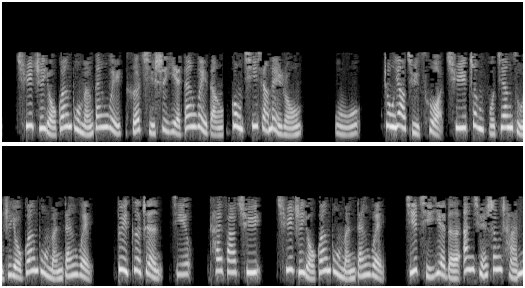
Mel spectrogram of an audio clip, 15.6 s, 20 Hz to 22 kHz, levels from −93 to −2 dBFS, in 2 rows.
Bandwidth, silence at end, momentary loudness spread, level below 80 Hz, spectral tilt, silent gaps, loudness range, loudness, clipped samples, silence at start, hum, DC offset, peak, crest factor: 6.2 kHz; 0 s; 8 LU; -76 dBFS; -5.5 dB/octave; 4.54-4.99 s, 5.40-5.66 s, 9.20-9.46 s, 10.26-10.31 s, 10.70-10.89 s, 11.74-11.92 s, 13.58-13.85 s; 2 LU; -20 LUFS; under 0.1%; 0.25 s; none; under 0.1%; -4 dBFS; 16 dB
